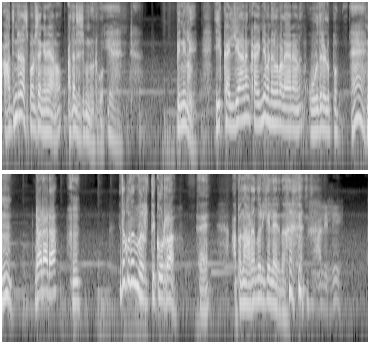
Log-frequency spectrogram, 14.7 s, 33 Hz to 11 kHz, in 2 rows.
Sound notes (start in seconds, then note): 13.0 chuckles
